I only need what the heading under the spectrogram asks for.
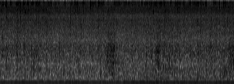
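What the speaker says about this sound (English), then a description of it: "We're going to saute the green pepper, red pepper, the red onion," Green pepper, red pepper, red onion and scallion sauteing in a pan, a steady even sizzle throughout with a low constant hum beneath and no talking.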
